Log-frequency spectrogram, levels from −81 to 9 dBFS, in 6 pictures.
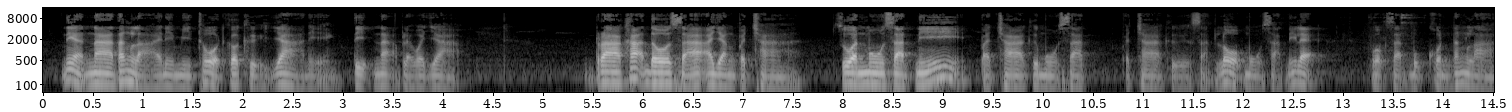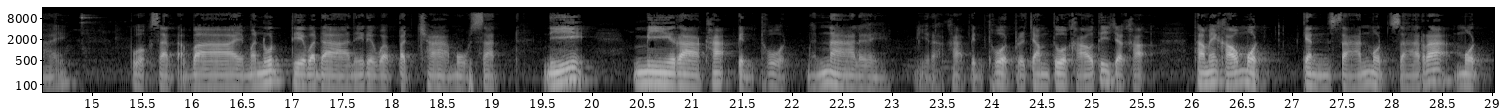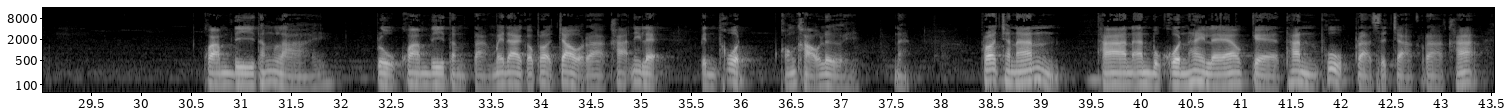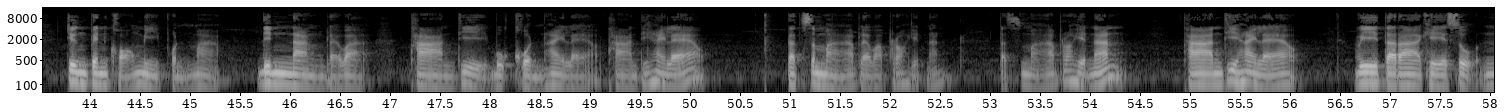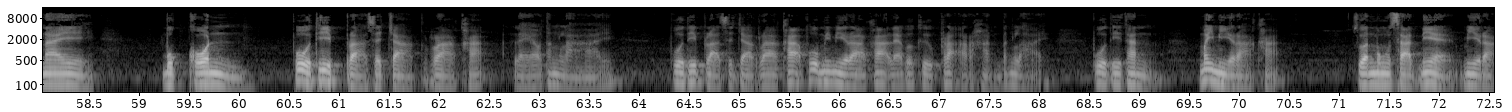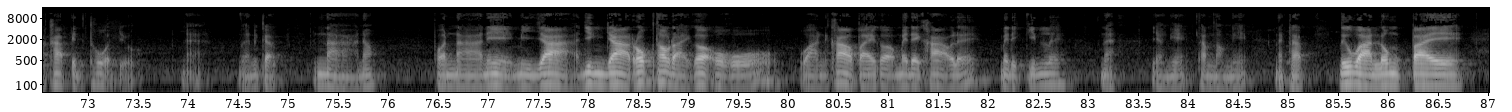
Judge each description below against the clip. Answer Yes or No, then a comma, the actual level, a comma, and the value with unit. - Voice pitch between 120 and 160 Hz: No, low, 100 Hz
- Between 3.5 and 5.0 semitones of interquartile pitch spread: No, average, 3.1 semitones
